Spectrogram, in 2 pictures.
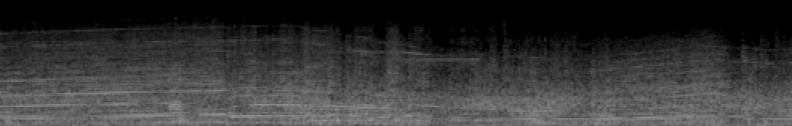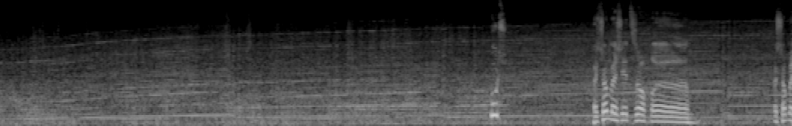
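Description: A racing car engine revs up and down through the gears.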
